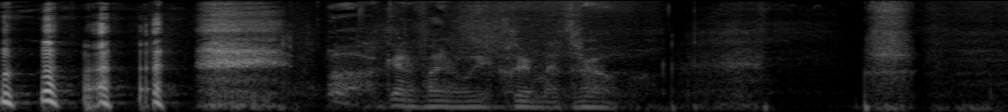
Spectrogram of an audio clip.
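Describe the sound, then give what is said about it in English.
Someone clears their throat with a quick run of harsh bursts, then a raspy exhale and strained, voiced grunting, ending with one more short hack after a pause. “Gotta find a way to clear my throat.”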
